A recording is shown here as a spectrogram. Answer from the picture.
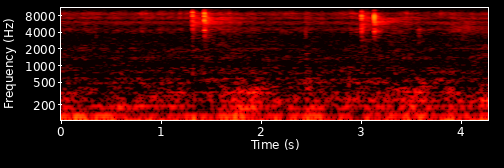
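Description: Near silence: a low steady room hum with two faint clicks, about a second and a half in and again about three seconds in.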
